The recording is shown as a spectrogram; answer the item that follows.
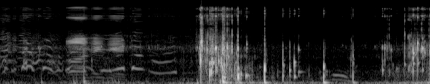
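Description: Women laughing and chattering, then about halfway through a loud splash and rush of water as the waterproof action camera plunges below the pool surface, followed by a scatter of sharp clicks and knocks.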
